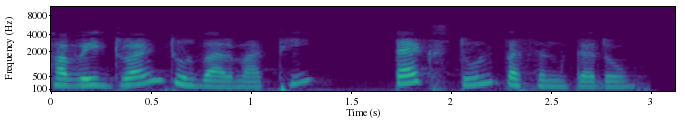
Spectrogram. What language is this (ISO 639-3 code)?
guj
